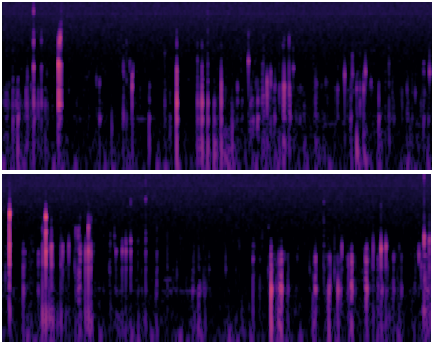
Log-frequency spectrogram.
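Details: Loud, active bowel sounds (borborygmi) of digestion after a huge meal: frequent gurgling, rumbling and squelching from the abdomen, a normal finding.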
